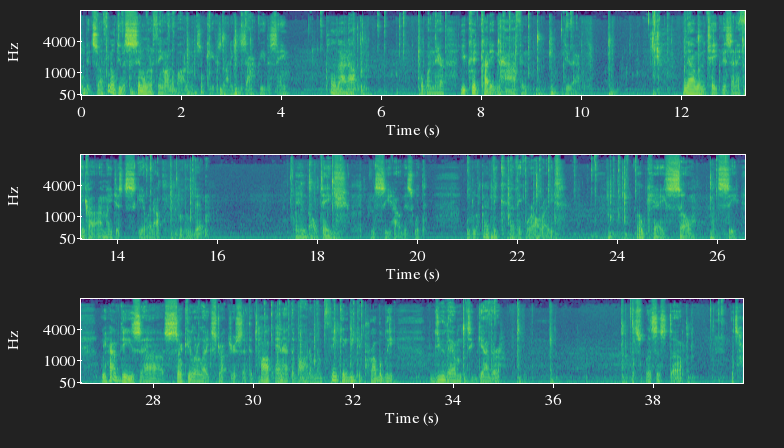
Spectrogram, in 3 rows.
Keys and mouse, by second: 0.3 shift+middle click, 0.7 click, 1.0 Tab, 1.7 click, 2.1 Tab, 2.3 middle drag, 2.8 alt+a, 3.2 alt+shift+click, 3.9 click, 5.6 ctrl+r, 6.4 right click, 6.7 Tab, 7.1 middle click, 8.4 shift+middle click, 8.7 middle drag, 9.1 alt+a, 9.7-10.6 drag, 10.6 KP_1, 11.5 shift+middle click, 12.1 Tab, 12.3 a, 13.2 s, 14.6 click, 15.1 Tab, 15.5-17.5 drag, 17.9 alt+h, 18.3 alt+a, 18.5-21.0 drag, 21.5 shift+middle drag, 21.8 middle drag, 22.4 shift+middle drag, 22.8 middle click, 23.9 shift+middle click, 24.2 middle click, 26.0 shift+middle click, 30.2 shift+middle click, 30.5 middle click, 30.9 Tab, 31.2 middle click, 31.6 alt+a, 32.0 shift+middle click, 32.7 2, 33.9 3, 34.2 c, 35.3 Escape, 35.3 `, 35.9 Tab, 37.4 /, 38.7 /, 39.3 click.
